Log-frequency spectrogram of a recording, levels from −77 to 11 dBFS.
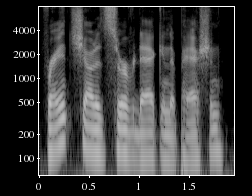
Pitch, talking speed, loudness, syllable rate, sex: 105 Hz, 185 wpm, -17 LUFS, 5.9 syllables/s, male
